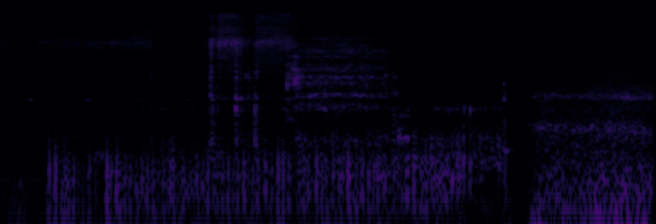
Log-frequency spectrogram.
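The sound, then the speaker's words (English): A long hissing inhale through a dab rig, airy and steady with a gurgling, bubbly undertone. It breaks off briefly near the end, then starts again. “Do you want to take a rip?”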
